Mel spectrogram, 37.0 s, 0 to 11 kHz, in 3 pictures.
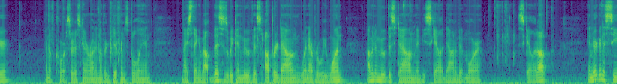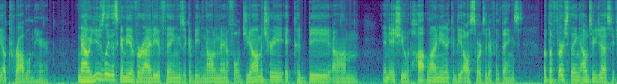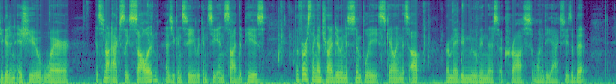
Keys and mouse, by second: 2.2 ctrl+KP_Subtract, 3.1-4.1 drag, 4.8 click, 5.1 g, 8.0 s, 9.9 s, 11.2-11.7 drag, 12.0 h, 12.2 drag, 13.2 drag, 14.0 middle click, 15.3 click, 16.4 click, 19.1 middle click, 24.3 drag, 25.2 middle click, 25.6-27.0 drag, 27.6 h, 27.8-28.6 drag, 29.1-29.8 drag, 30.2 ctrl+z, 30.6 drag, 31.3 click, 32.2 s, 33.7 g.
